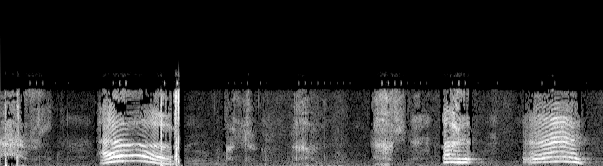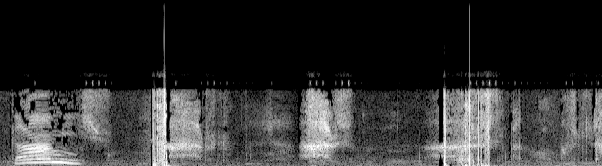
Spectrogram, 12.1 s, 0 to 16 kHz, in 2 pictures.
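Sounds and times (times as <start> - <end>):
child whispering: 2.2 - 5.7, 6.8 - 8.4, 9.0 - 9.6, 10.3 - 12.0
child breathing: 2.9 - 5.1, 7.6 - 9.5.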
